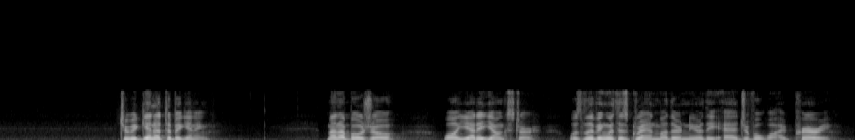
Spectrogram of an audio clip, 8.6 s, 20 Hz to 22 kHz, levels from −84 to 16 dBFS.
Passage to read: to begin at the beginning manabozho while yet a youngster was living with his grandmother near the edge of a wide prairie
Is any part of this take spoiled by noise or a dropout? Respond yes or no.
no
